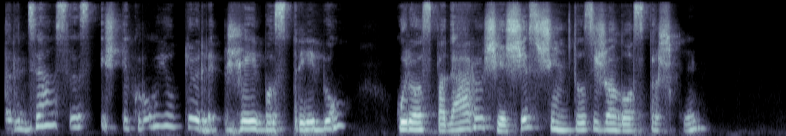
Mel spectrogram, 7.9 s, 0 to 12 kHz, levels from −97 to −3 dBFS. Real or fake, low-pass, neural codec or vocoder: fake; 10.8 kHz; codec, 24 kHz, 1 kbps, SNAC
